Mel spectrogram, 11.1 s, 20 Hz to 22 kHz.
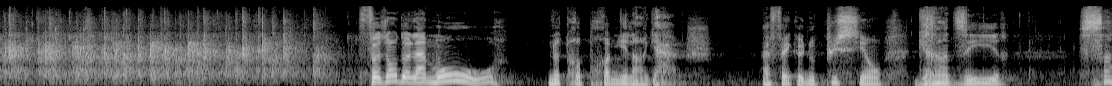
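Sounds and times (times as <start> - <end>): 
crowd applauding: 0.0 - 3.6
speech: 3.7 - 10.2, 10.8 - 11.1.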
